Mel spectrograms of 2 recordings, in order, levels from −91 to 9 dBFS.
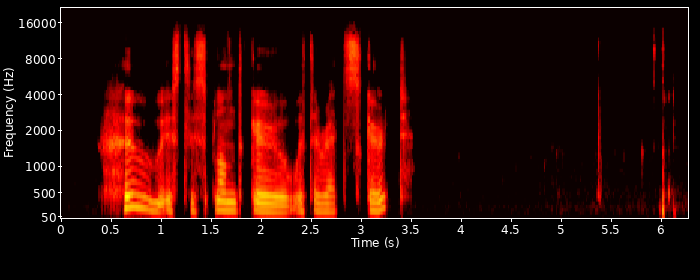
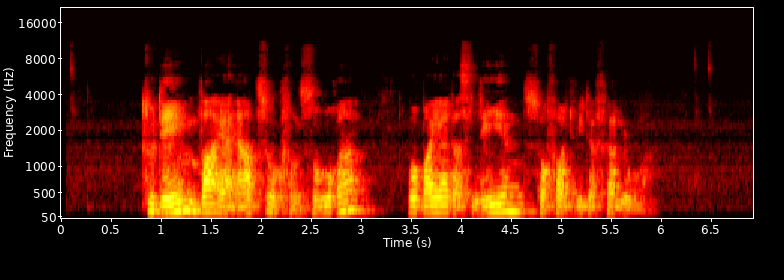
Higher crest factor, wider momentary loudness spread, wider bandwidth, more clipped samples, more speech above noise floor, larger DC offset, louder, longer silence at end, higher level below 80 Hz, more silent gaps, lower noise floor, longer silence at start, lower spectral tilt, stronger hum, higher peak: about the same, 22 dB vs 20 dB; first, 19 LU vs 14 LU; first, 15 kHz vs 8 kHz; neither; first, 56 dB vs 48 dB; neither; second, -31 LUFS vs -21 LUFS; first, 2.8 s vs 1.1 s; second, -78 dBFS vs -66 dBFS; neither; first, -86 dBFS vs -67 dBFS; second, 0.4 s vs 0.8 s; second, -4.5 dB/octave vs -8 dB/octave; neither; second, -12 dBFS vs -2 dBFS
